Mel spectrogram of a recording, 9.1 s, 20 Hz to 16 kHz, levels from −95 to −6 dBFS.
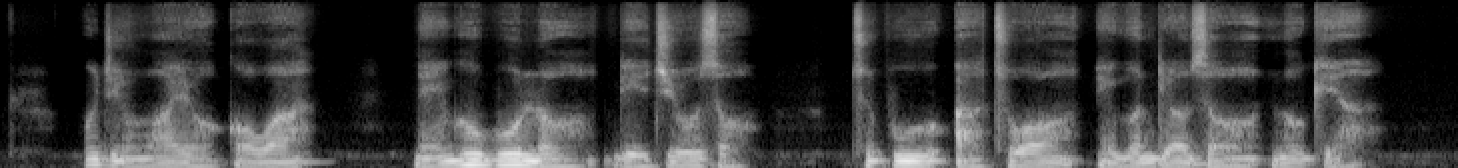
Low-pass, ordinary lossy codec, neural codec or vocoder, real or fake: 14.4 kHz; Opus, 64 kbps; autoencoder, 48 kHz, 32 numbers a frame, DAC-VAE, trained on Japanese speech; fake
